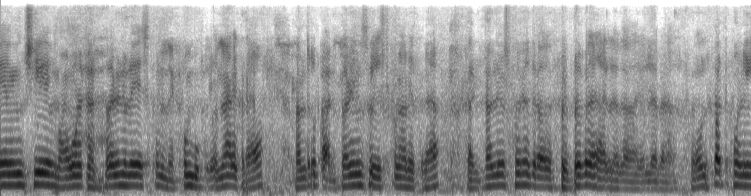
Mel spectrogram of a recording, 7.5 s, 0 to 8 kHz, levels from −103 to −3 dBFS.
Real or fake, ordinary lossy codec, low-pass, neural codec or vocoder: fake; none; 7.2 kHz; codec, 24 kHz, 1.5 kbps, HILCodec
